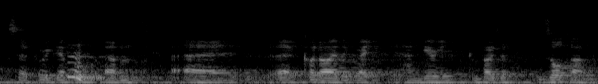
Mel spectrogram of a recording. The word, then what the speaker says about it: Kodály: has an interesting aspect that every word has the accent on the first syllable. So for example, Kodály, the great Hungarian composer, Zoltán Kodály, Magyar is the Hungarian name for Hungary.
